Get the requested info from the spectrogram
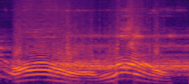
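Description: A man's long drawn-out wavering cry or howl, its pitch falling, rising and falling again over nearly two seconds.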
